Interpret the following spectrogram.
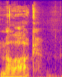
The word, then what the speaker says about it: Malaugh: It's Malaugh.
